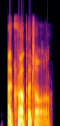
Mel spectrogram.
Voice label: "acropetal", British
